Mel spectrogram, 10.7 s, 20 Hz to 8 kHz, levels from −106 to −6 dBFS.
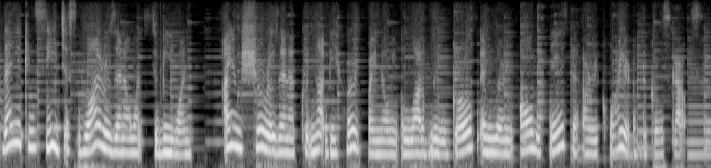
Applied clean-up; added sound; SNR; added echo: neural mask model RNNoise.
